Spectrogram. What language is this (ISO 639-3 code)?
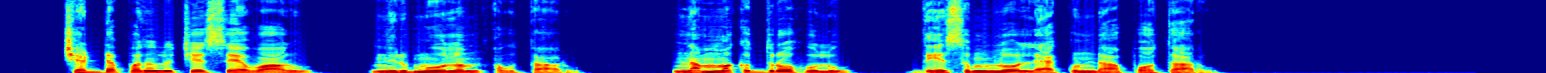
tel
